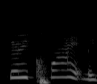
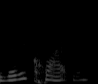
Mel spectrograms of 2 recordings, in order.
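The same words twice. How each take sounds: First: Said in the usual way. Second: Very quietly. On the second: Shown as a demonstration. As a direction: drop to a soft, hushed murmur. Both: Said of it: "just like I'm talking to you".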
